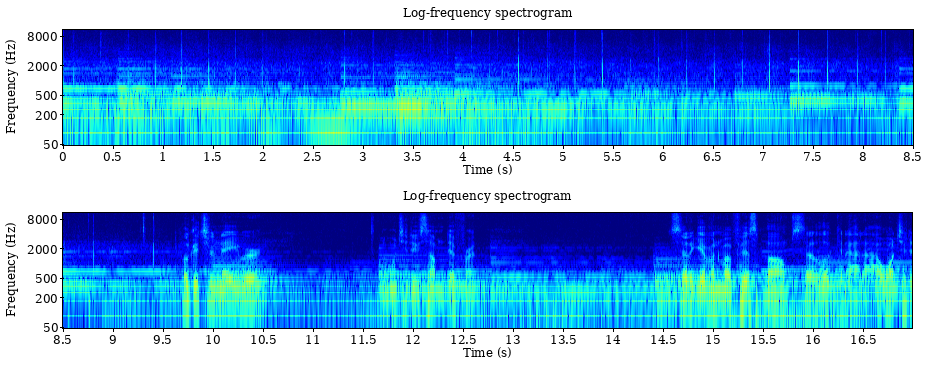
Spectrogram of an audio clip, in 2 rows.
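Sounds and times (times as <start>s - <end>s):
audience hand clapping: 0.0s - 10.1s
sustained organ-like music: 0.0s - 16.9s
speech: 9.7s - 10.7s, 11.7s - 12.8s, 14.6s - 16.9s.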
